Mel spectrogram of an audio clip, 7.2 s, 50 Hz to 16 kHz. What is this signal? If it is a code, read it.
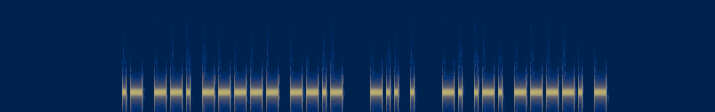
Morse code, heard as a keyed tone, about 31 wpm, 700 Hz. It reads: AG0Q DE NR9T
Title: USA Callsign DE Callsign - 4 Characters - 30wpm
